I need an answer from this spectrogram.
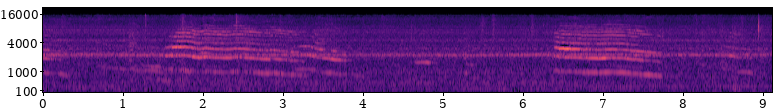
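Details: Cat giving long, wavering meows with rich overtones, two bursts of calls that bend down in pitch, over a constant high-pitched hum in the background.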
